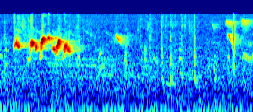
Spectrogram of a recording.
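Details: Champion Oriental magpie-robin delivering one 'isian' phrase: a one-second rapid, warbling chatter of linked notes, followed by faint scattered chips.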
